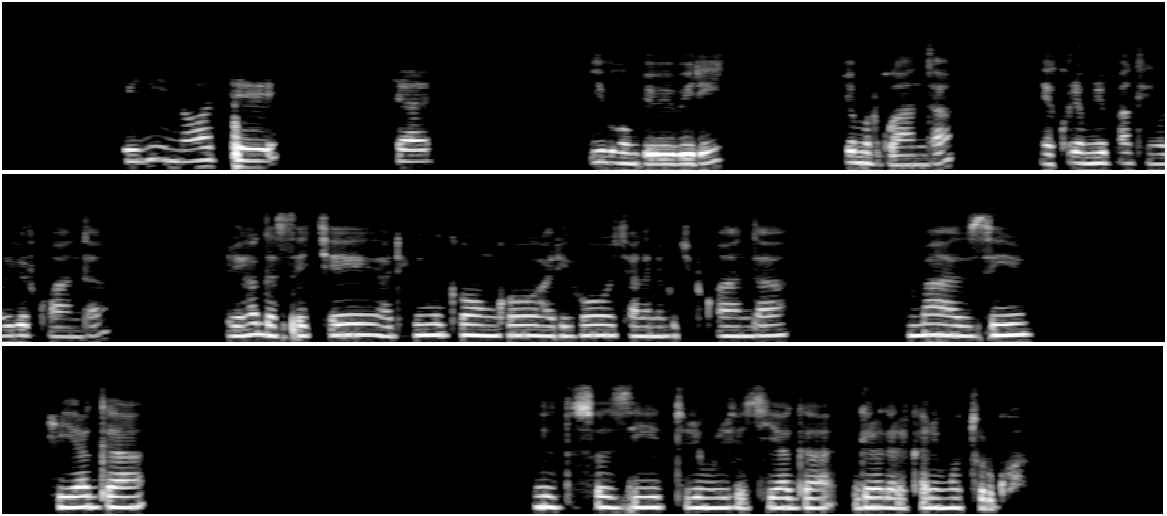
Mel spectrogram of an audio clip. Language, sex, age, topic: Kinyarwanda, female, 25-35, finance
